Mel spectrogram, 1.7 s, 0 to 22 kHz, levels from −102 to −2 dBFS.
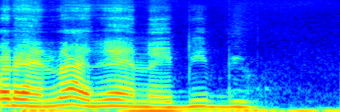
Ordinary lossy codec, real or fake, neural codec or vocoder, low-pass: none; fake; codec, 44.1 kHz, 3.4 kbps, Pupu-Codec; none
